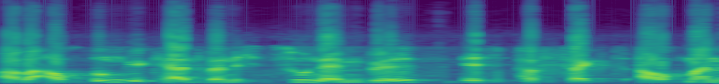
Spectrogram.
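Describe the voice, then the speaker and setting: Over noticeable background noise, a man speaks with an English accent. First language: English (speaking German). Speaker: company spokesperson. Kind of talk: radio interview.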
